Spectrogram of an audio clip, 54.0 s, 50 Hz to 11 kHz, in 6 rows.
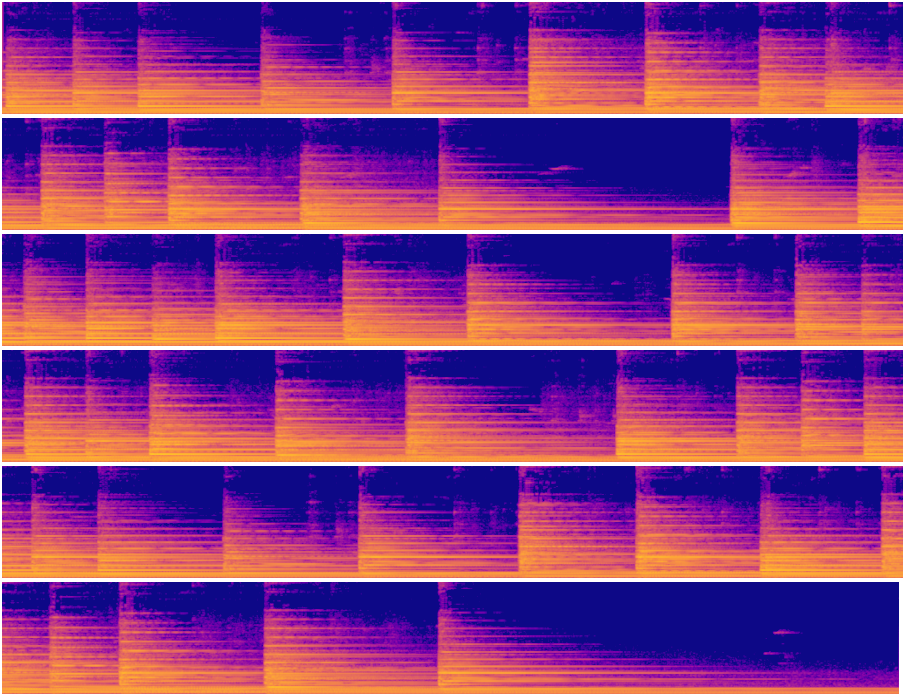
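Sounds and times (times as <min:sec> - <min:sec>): church bells ringing: 0:00.0 - 0:54.0.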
